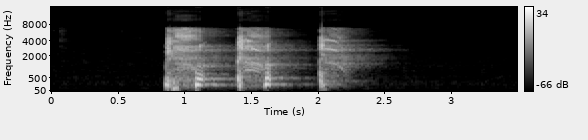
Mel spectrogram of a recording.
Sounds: Cough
